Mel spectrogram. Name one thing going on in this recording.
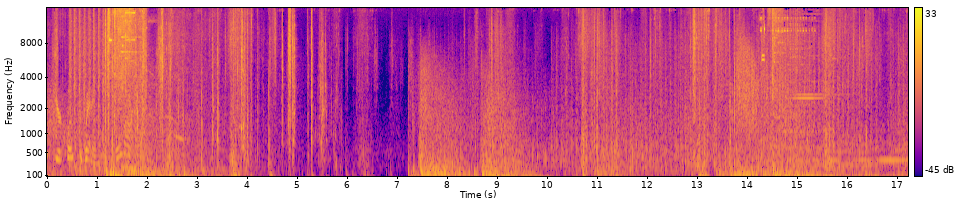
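A man talks through a headset microphone.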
